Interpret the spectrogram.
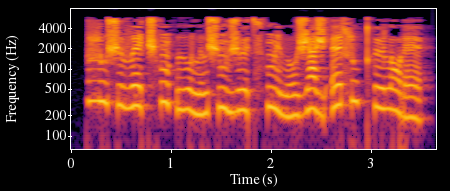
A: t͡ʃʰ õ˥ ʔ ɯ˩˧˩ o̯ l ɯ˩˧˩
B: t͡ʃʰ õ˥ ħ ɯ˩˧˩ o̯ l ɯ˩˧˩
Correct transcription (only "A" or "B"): A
